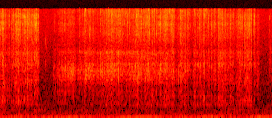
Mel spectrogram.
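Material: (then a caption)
Bristle. Fingertips and nails scratch and brush over the dense dark bristles of a hand-sized wooden paddle-style hairbrush held close to a binaural microphone. The result is a steady, bright, crackly crinkling scratch with a low rumble underneath, briefly thinning out near the start and end.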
